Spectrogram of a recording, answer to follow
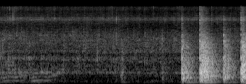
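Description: Rice and green peas sizzling in hot oil in a cooking pot, with a loud burst of stirring and scraping near the end.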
